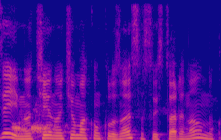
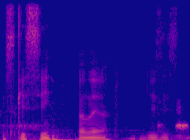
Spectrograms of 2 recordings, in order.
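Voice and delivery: trailing off; 6 semitones lower, 10 dB quieter than usual. Real, not acted. Gives up on forgotten point.

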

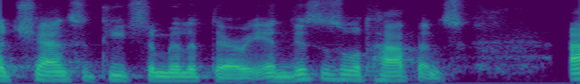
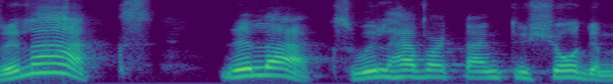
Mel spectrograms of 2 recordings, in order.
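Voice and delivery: high, raised-voice relax; mock calming shout; 6 semitones higher, 4 dB louder than usual. Guru Jun reining in his eager student, high exasperated calls. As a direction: call out to rein in a hothead. Teacher retold reining in Doug.

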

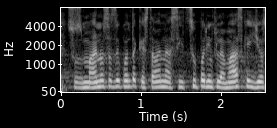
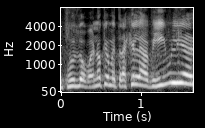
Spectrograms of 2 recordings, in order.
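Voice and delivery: louder, punched-up retold remark; emphatic exclamation; 3 semitones higher, 7 dB louder than usual. Young minister telling himself he came prepared, emphatic exclamation. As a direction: blurt it out loud for comic effect.

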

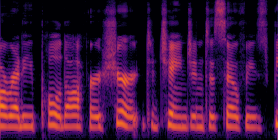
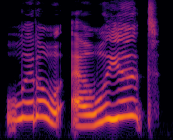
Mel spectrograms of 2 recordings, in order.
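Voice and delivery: incredulous question; 9 semitones higher, 4 dB louder than usual. Acted. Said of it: "both Elliot and Hardison asked".

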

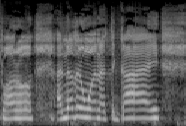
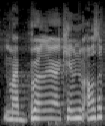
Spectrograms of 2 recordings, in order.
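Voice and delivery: usual speaking voice

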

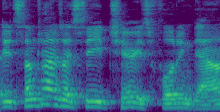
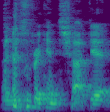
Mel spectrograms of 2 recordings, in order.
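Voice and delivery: ordinary talk, nothing marked

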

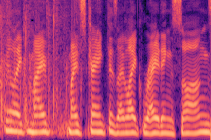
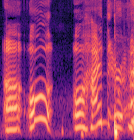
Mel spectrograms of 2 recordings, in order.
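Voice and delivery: high-pitched Minnesota-nice greeting; hammed-up Midwest accent, pitched up; 7 semitones higher than usual. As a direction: put on a chipper Midwestern accent. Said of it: "like, a Midwest".

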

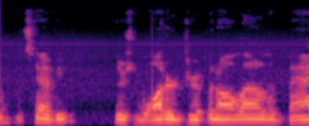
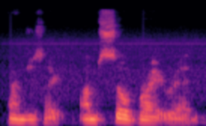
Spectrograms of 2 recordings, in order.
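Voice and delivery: normal talking voice

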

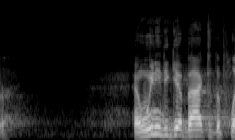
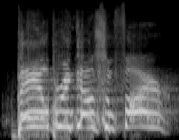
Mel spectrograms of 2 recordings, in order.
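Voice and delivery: mock prophet's cry; slower than usual. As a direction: cry out to Baal like a frantic prophet. Prophets of Baal crying out.

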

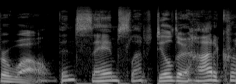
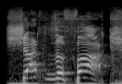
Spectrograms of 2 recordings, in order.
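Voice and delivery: high, slow, drawn-out mock yell of shut the fuck; mock angry shout; 10 semitones higher, 3 dB louder, much slower than usual. A fifth year yells at the boys in a slow, high mock yell. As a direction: stretch it out in a hammed-up high cry. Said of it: "said a fifth year".

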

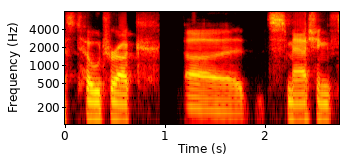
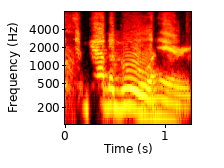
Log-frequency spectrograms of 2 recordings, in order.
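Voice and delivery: much higher, louder hammy New York Italian; mock New York Italian; 9 semitones higher, 9 dB louder than usual. Joking that Peter sounds New York Italian, loud and hammy. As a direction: ham up a Jersey Italian accent. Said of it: "obnoxiously New York".

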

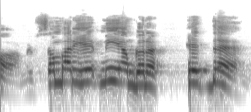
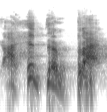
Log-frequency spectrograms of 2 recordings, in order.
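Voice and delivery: a child's firm answer, lightly voiced; emphatic child; 3 semitones higher than usual. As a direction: say it like a proud little boy. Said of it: "very emphatically".

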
